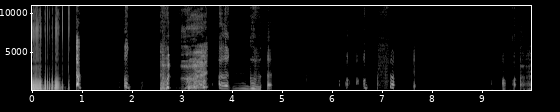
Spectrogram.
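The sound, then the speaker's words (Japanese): A loud fart rips out right at the start, the first of several, followed by a string of high, distressed squeals and whimpers, then a few faint, scattered short sounds. “あなたはもういらない。おならにまみれて死ぬの。ほら、一発目。”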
